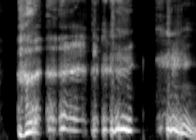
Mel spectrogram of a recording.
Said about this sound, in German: Sie haben sicher auch morgens früh mal so einen kleinen Husten.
